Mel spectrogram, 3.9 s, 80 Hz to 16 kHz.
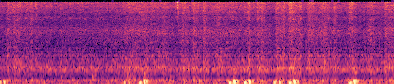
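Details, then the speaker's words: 2004 Ford Escape V6 idling with random misfire and P0355 ignition coil E primary circuit code; irregular low thumps and puffs as it backfires through the intake, whoosh at back of intake; suspected coil, plug, wiring or ECM driver. "But again, you can hear it. Like it's backfiring, misfiring through the intake."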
